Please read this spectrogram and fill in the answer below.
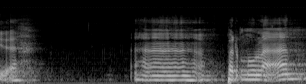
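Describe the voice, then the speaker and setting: In a room with audible echo, a woman speaks at a fairly high pitch with monotone, flat intonation. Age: 60s. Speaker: church member. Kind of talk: testimony.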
